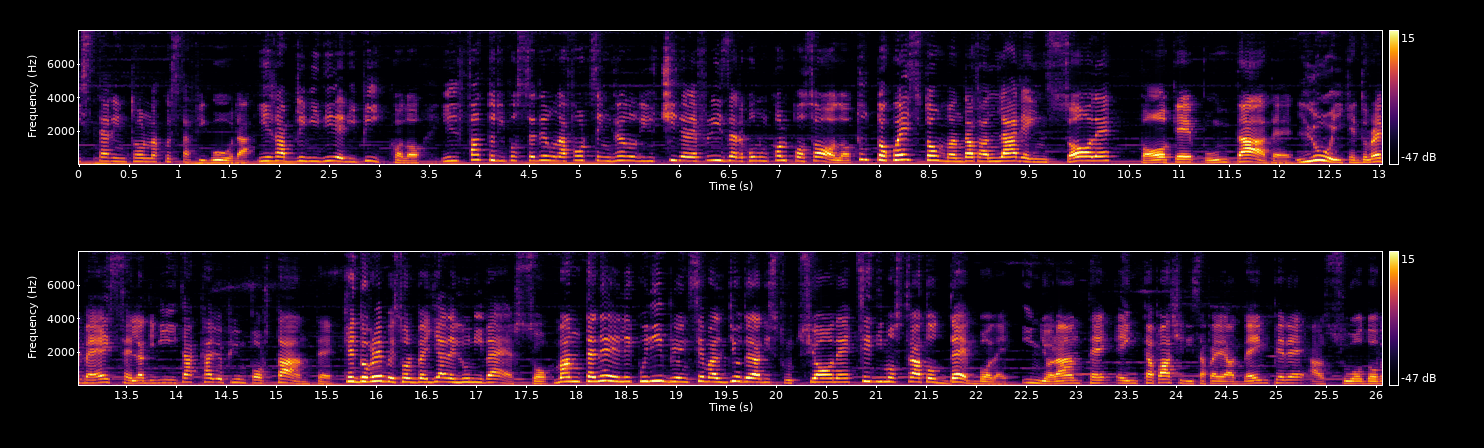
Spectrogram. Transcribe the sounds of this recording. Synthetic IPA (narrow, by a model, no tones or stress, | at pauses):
ist̪aːɾeint̪ornoakːwest̪afiɡuːɾa̰ilrabɾivid̪iːɾed̪ipikʰːolo | ilfat̪ːod̪iposːed̪eːɾeunafɔrt̪saiŋɡɾaːd̪od̪iut͡ʃːiːd̪eɾefɾizerkonuŋkolposɔːlot̪ut̪ːokwest̪omand̪aːt̪oalːaːɾjainsɔːle | pɔːkepunt̪aːt̪elujk̟ed̪ːovɾɛbːeɛsːeɾelad̪ivinit̪akːaːbjopjuimport̪ant̪ek̟ed̪ːovɾɛbːesorveʎːaːɾelunivɛrsomant̪enɛːɾelekwiliːbɾjoinsjɛːmeald̪iːod̪elːad̪ist̪ɾut̪sːjoːnesɛd̪ːimost̪ɾaːt̪od̪ɛbːolḛiɲːoɾant̪eɛiŋkapaːt͡ʃed̪isapeːɾead̪ːɛmpjeɾeʔa̰lsuːod̪ov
